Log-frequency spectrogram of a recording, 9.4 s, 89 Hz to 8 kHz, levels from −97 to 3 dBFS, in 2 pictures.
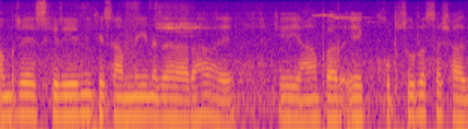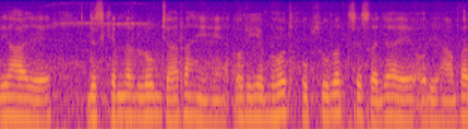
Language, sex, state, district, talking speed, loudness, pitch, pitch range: Hindi, male, Bihar, Supaul, 220 wpm, -27 LUFS, 135 Hz, 130-145 Hz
